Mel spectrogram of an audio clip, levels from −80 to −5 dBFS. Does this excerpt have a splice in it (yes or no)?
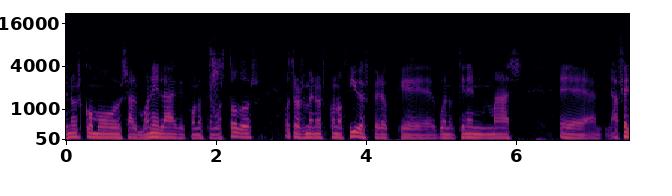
no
